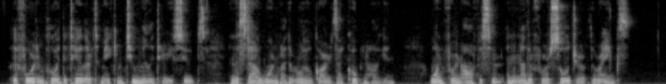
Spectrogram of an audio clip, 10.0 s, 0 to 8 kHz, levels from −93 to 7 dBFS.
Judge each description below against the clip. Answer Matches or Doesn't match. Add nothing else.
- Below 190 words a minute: Doesn't match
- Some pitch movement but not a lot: Doesn't match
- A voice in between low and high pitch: Matches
